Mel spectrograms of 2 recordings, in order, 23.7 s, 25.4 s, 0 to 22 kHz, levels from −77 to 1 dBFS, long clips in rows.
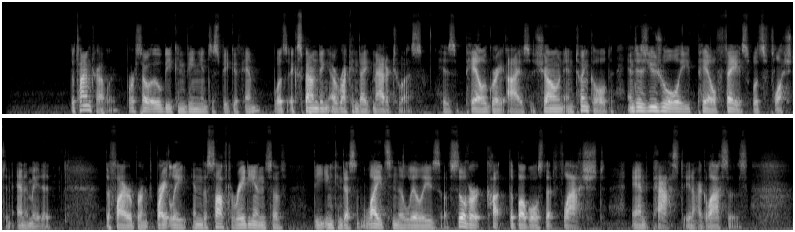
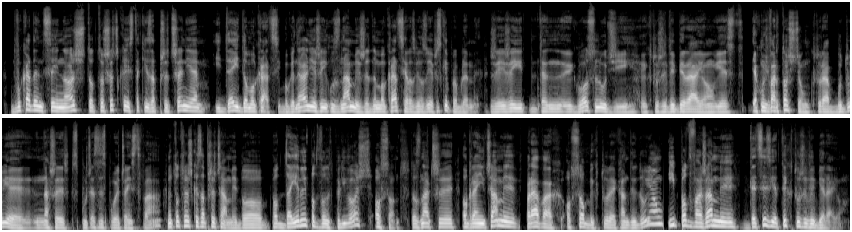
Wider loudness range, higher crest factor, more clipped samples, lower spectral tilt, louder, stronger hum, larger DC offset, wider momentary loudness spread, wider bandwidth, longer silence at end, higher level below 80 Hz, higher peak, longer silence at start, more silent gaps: about the same, 4 LU vs 3 LU; first, 20 dB vs 14 dB; neither; second, -5.5 dB/octave vs -7 dB/octave; second, -23 LUFS vs -15 LUFS; neither; neither; first, 14 LU vs 8 LU; second, 16 kHz vs 18.5 kHz; about the same, 0.1 s vs 0.15 s; second, -48 dBFS vs -42 dBFS; second, -4 dBFS vs 0 dBFS; first, 1.05 s vs 0.15 s; neither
